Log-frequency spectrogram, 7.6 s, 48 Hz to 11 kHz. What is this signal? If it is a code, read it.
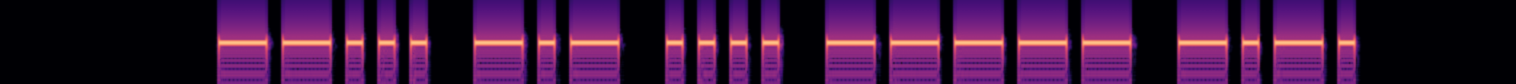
Morse code, heard as a keyed tone, about 15 wpm, 700 Hz. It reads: 7KH0C
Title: Code Groups - 5 Letter:Numbers - 15wpm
